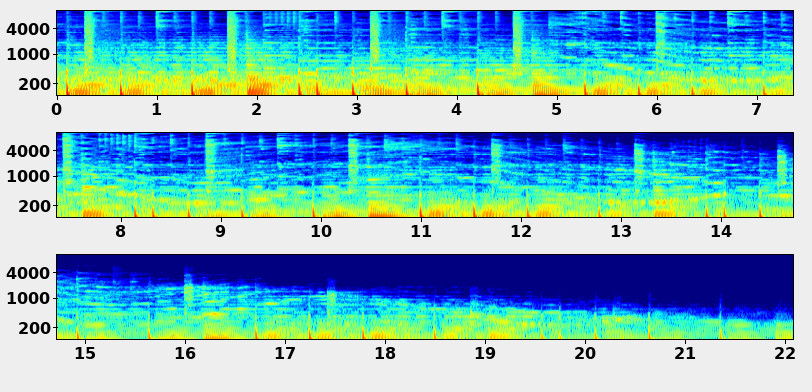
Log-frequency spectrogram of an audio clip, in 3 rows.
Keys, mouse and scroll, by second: 11.2 shift+click, 15.1 ctrl+scroll up 1.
